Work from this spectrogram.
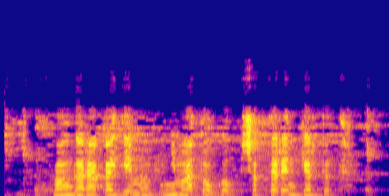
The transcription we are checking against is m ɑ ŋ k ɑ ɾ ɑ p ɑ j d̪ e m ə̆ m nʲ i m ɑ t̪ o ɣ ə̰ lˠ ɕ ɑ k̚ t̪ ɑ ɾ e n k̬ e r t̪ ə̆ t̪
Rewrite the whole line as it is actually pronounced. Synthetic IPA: m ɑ ŋ ɡ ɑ ɾ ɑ k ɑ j d̪ e m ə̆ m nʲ i m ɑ t̪ o ɣ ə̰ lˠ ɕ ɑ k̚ t̪ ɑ ɾ e n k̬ e r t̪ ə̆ t̪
